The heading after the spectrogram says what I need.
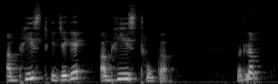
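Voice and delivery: ordinary talk, nothing marked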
